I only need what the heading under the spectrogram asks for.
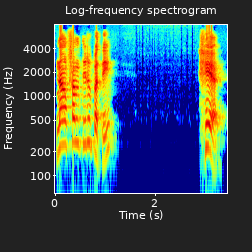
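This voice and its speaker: A man giving an informal tutorial in a halting, step-by-step way, repeating phrases and checking with short questions. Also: very high voice, lively intonation, pushed and bright, dull audio. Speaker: flight simulation instructor and presenter.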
